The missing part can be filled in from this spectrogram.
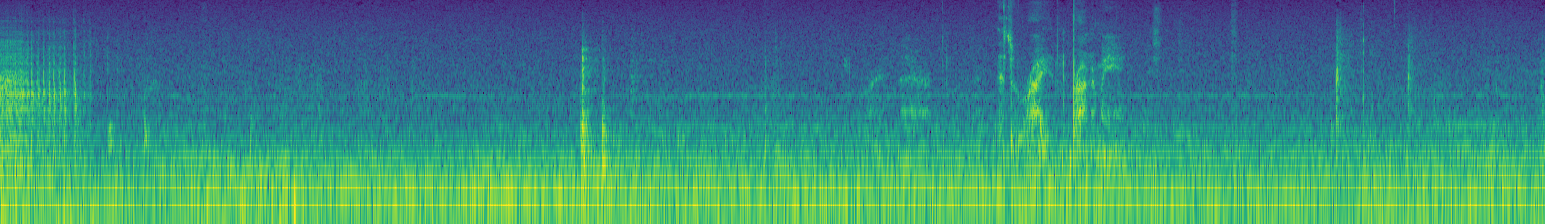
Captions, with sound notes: (WHISPERING) Right there. It's right in front of me.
